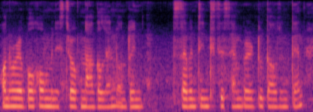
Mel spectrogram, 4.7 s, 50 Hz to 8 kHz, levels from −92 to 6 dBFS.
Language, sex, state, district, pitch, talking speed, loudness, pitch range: Nagamese, female, Nagaland, Dimapur, 205 Hz, 165 wpm, -21 LUFS, 200-210 Hz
